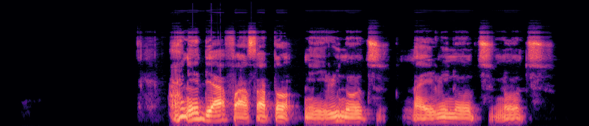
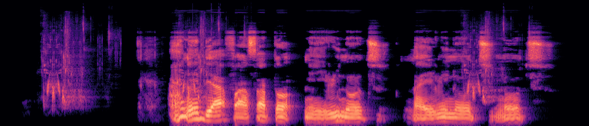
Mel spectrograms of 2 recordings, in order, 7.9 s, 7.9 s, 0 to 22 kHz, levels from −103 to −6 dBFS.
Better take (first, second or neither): first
